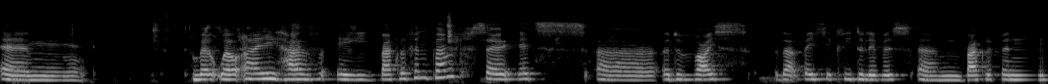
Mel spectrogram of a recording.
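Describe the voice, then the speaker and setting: Speaking at a very slow pace, a woman holds a fairly high pitch with fairly even intonation. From France. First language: French. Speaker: participant. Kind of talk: online group discussion.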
